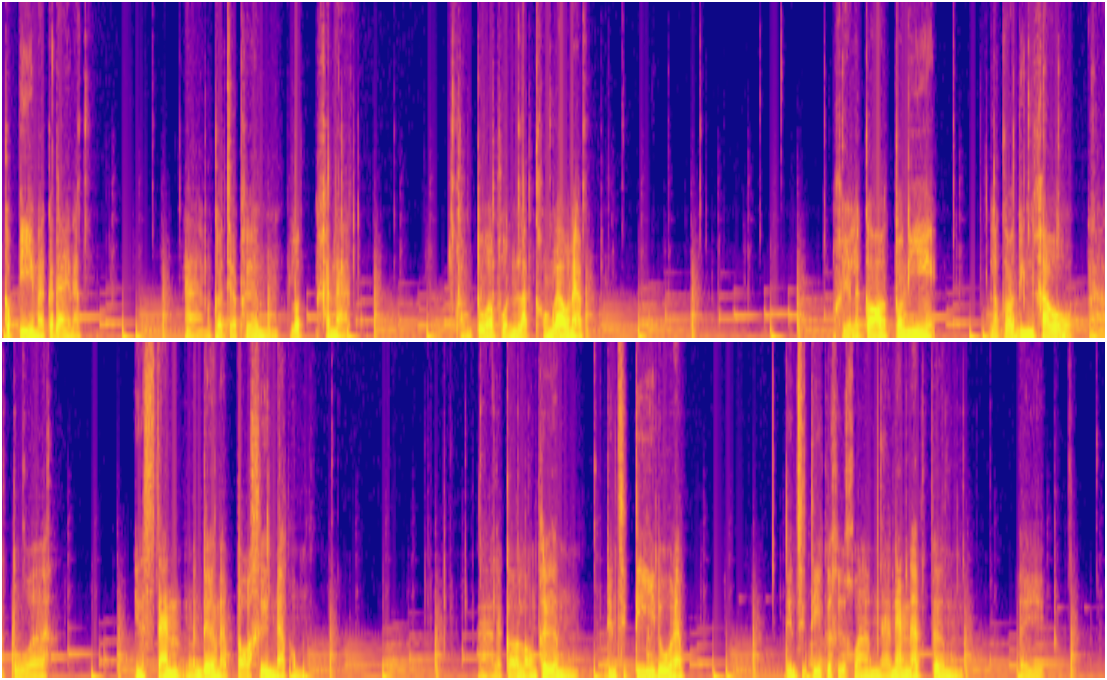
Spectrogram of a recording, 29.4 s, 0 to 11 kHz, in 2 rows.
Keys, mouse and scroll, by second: 2.1-6.0 drag, 6.9 click, 7.8 click, 8.6 middle click, 9.3-10.2 drag, 10.9 middle click, 12.7-13.7 drag, 13.9 middle click, 14.6 middle drag, 15.0-15.3 drag, 16.7-19.1 drag, 21.1 middle click, 21.6 middle click, 22.6-26.5 drag, 26.9-27.2 middle drag, 27.5-27.8 middle drag, 28.9 click.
